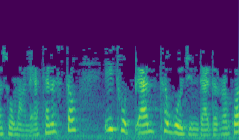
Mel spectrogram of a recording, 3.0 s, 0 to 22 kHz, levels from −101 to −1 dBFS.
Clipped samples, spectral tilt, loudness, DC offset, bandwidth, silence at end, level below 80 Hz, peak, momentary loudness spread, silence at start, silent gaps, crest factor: under 0.1%; -4.5 dB/octave; -23 LUFS; under 0.1%; 5.8 kHz; 0 s; -48 dBFS; -4 dBFS; 8 LU; 0 s; none; 18 dB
